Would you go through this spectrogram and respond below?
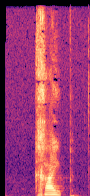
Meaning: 1. crepe 2. black veil 3. pancake, crêpe
- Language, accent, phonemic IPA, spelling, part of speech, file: French, Canada, /kʁɛp/, crêpe, noun, Qc-crêpe.ogg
